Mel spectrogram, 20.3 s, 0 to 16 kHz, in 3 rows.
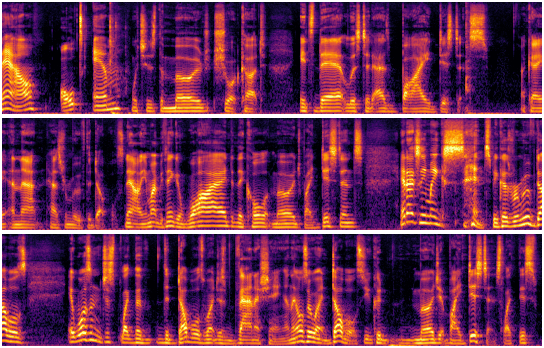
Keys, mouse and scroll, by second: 1.0 alt+m, 18.9 click, 19.6 click.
